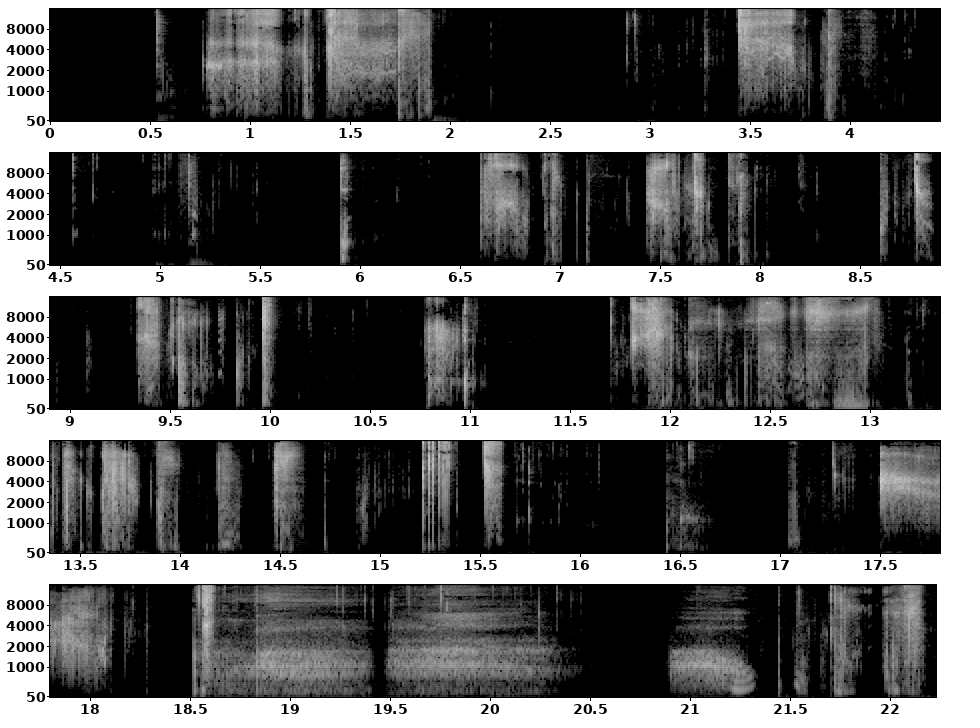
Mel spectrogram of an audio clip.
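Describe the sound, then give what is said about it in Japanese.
Quiet ear-licking ASMR mouth sounds come in many short bursts of wet smacks, slurps and soft clicks, separated by irregular silent pauses. No one speaks. “では、耳舐めの方を開始させていただきます。”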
